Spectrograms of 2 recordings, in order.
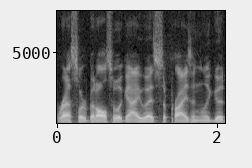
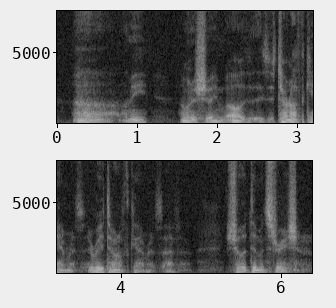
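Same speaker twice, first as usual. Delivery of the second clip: quieter put-on creepy whisper voice; 2 semitones lower, 10 dB quieter than usual. Imitating Steven Seagal asking everyone to turn off the cameras: Steven Seagal creepy whisper. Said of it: "the creepy whisper voice".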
